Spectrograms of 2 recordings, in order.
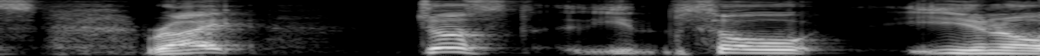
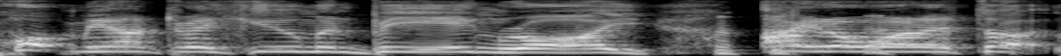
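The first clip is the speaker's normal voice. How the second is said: losing it; 6 semitones higher than usual. Retold or imitated. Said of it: "I is fucking losing the rag".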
